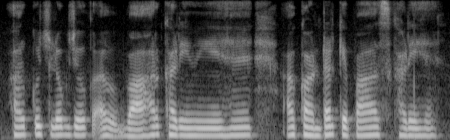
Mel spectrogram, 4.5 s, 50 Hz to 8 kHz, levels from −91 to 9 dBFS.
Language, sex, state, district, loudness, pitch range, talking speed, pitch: Hindi, male, Chhattisgarh, Bilaspur, -18 LUFS, 155-165 Hz, 200 wpm, 165 Hz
